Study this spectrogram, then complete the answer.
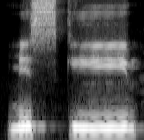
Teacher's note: سین کو ہم نے سیٹی کی آواز کے ساتھ پڑھنا ہے، میم کو سین سے ملانا ہے، میم سین زیر مس، کاف یا زیر کی، مسکین، نون زیرنی، مسکینی، اور وقف کی صورت میں نون کو ساکن کر دیں گے۔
